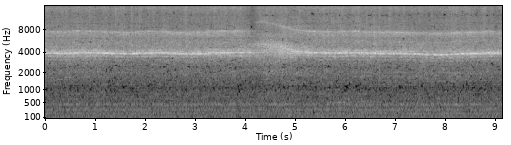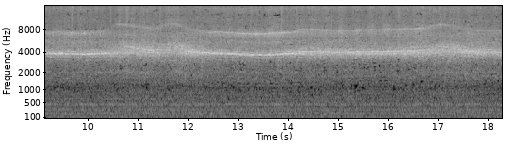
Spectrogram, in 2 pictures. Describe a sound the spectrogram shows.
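An electric welding arc hisses and crackles steadily.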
